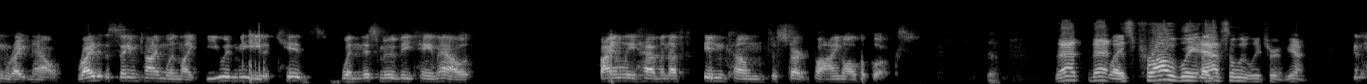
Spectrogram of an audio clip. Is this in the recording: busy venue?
no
